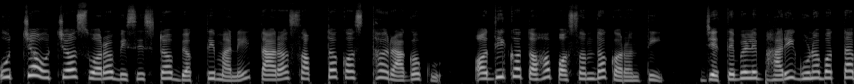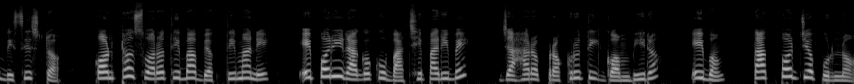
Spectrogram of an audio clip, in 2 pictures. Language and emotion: Odia, neutral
